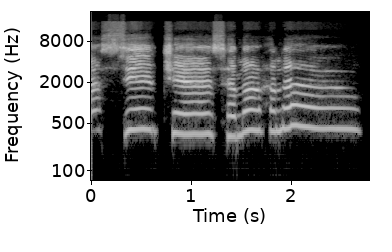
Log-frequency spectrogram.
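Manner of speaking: playful squeaky greeting; high sing-song greeting. Pretend. Greeting a viewer.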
